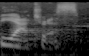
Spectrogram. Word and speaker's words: Beatrice: in Nebraska called Beatrice it is spelled Beatrice but the locals say Beatrice and that's here nor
